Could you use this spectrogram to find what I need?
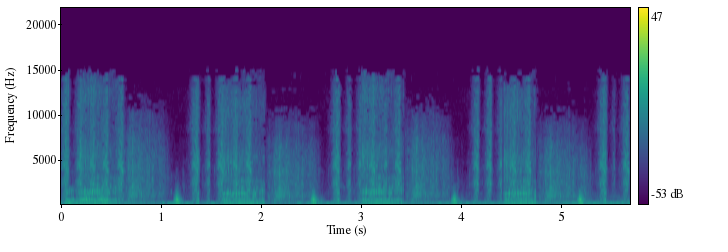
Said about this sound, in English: Wolf. After I deal with this wolf. Battle begins.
